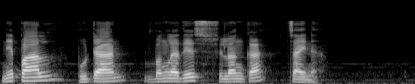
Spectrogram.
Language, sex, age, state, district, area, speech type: Nepali, male, 45-60, West Bengal, Darjeeling, rural, spontaneous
